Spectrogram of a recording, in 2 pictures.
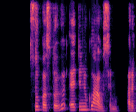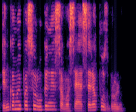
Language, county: Lithuanian, Klaipėda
